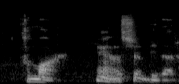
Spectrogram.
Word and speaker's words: Qamar: Kamar. Kamar.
